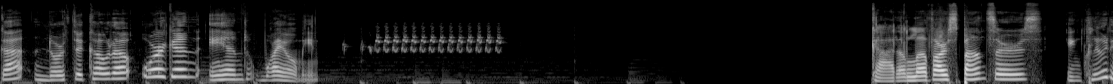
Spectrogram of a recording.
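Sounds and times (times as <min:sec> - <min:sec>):
speech: 0:00.0 - 0:03.2, 0:08.7 - 0:11.1
western meadowlark song: 0:00.0 - 0:06.0.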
